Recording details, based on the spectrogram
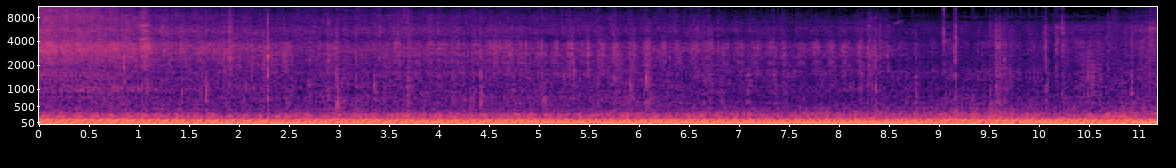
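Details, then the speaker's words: LS-swapped S10 Xtreme pickup, first drive down the lane after reassembly: heavy low drone with uneven pulsing, stray ticks and a weird vibration; runs awful, owner unsure why, wonders about an exhaust leak; rough running. "yeah it runs awful do you hear that not sure why it does that"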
